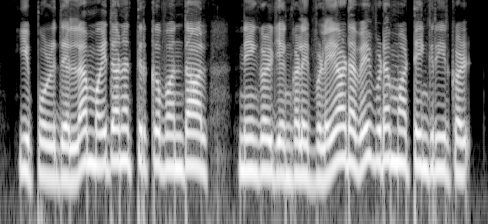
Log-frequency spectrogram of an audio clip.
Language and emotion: Tamil, sad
